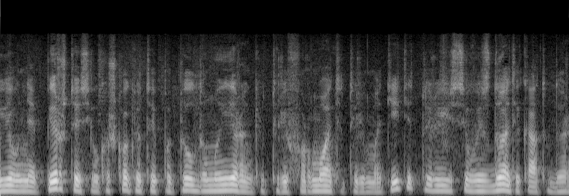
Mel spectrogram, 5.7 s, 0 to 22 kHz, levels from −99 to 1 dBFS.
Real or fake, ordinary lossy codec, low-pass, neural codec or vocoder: real; MP3, 96 kbps; 10.8 kHz; none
